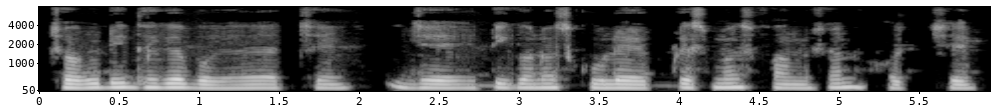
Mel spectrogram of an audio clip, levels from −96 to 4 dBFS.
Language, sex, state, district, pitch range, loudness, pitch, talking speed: Bengali, male, West Bengal, Jhargram, 125-145 Hz, -20 LUFS, 130 Hz, 120 wpm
